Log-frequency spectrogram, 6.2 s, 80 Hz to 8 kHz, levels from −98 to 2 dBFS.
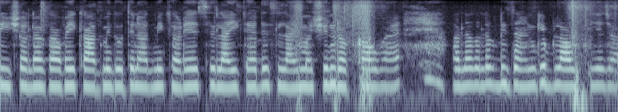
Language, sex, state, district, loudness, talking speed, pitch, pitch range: Hindi, female, Odisha, Sambalpur, -21 LUFS, 260 wpm, 235 Hz, 230-240 Hz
